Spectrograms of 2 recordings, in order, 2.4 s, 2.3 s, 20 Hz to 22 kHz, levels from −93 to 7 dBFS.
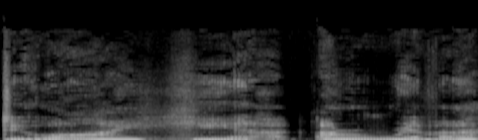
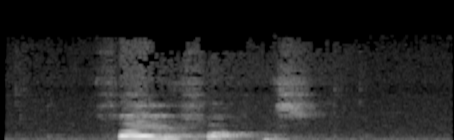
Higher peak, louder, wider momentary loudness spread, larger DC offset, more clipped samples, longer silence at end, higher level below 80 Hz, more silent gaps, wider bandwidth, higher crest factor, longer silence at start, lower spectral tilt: second, -12 dBFS vs -2 dBFS; second, -29 LUFS vs -15 LUFS; second, 7 LU vs 25 LU; neither; neither; second, 0 s vs 0.8 s; first, -30 dBFS vs -64 dBFS; neither; first, 13.5 kHz vs 12 kHz; about the same, 14 dB vs 18 dB; second, 0 s vs 0.6 s; first, -7 dB/octave vs -5 dB/octave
